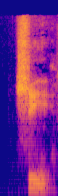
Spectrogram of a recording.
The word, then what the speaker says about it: Xi: Devotion was removed from Steam shortly after its release in February 2019, after the meme critical of Chinese President Xi Xi Jinping. Did I say that right? – Uh, she. she. She. – She. Yeah, pronounced like like her. So she.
